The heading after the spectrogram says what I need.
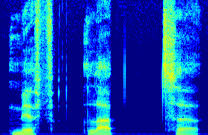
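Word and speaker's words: מפלצתה: Vayichrot asa et miflatzta, should pronounce that final hay there.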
